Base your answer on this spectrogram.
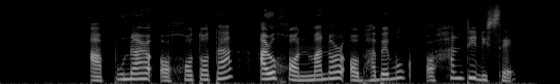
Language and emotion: Assamese, disgusted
